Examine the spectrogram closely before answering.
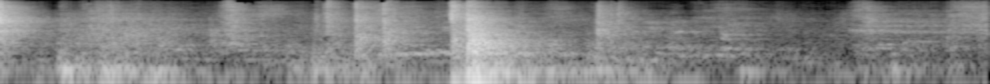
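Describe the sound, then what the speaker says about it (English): A door closes indoors with one solid thud in the middle, while a person talks around it. "I just close the door."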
